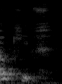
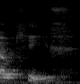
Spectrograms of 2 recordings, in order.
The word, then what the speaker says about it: O'Keeffe: focus on georgia o'keeffe and her last name is spelled o apostrophe k-e-e-f-f-e look at that three e's and two f's georgia o'keeffe but before we get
